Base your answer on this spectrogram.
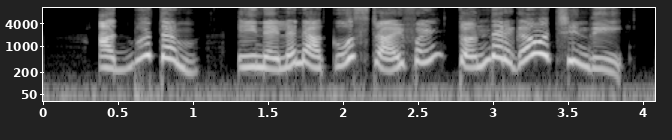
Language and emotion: Telugu, surprised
